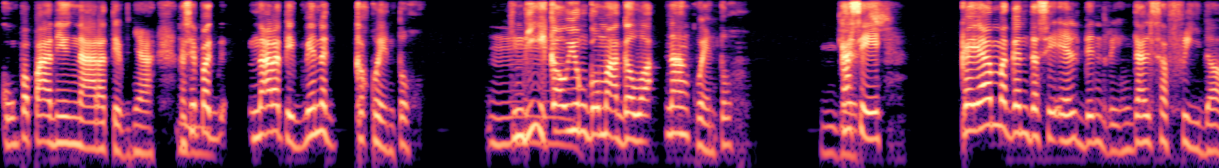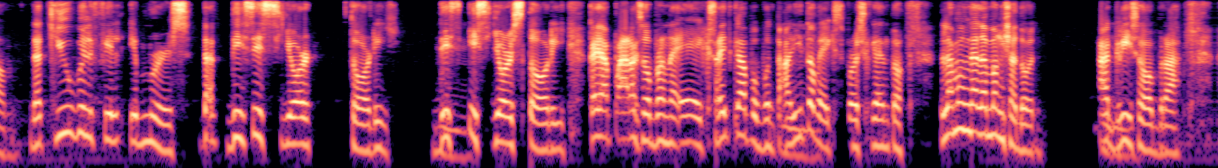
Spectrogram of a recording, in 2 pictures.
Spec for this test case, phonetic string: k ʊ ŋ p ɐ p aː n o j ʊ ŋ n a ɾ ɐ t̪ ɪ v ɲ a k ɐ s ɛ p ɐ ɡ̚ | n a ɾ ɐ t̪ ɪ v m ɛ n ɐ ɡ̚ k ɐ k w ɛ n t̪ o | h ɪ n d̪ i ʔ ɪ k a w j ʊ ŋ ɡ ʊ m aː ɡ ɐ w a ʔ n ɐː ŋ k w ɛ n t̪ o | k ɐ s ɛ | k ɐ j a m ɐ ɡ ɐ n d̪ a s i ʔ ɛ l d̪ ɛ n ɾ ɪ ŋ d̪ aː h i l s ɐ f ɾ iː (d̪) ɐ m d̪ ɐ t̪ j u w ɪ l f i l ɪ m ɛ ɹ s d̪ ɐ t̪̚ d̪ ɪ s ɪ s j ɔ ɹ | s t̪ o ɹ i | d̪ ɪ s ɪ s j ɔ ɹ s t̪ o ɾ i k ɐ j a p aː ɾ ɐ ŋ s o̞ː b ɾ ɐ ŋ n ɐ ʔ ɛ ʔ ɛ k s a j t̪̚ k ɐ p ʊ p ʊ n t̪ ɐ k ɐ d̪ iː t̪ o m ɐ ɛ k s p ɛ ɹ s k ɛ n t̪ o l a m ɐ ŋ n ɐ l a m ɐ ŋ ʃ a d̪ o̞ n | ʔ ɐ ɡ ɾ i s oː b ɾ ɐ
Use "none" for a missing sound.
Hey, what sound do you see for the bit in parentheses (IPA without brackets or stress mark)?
d̪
